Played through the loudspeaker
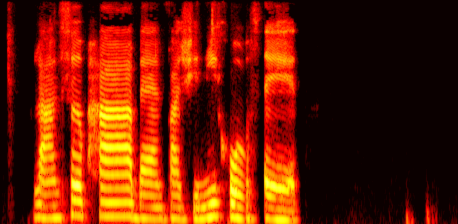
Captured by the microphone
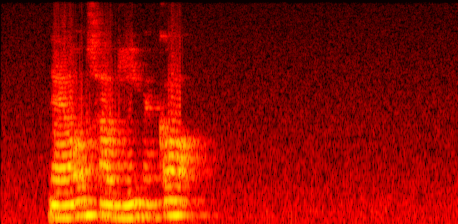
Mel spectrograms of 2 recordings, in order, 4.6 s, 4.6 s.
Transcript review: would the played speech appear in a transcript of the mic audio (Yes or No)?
No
